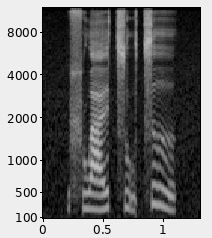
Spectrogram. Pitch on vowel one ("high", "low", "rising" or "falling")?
rising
